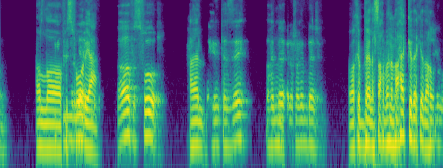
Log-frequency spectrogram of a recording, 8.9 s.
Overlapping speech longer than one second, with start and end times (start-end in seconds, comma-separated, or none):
none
